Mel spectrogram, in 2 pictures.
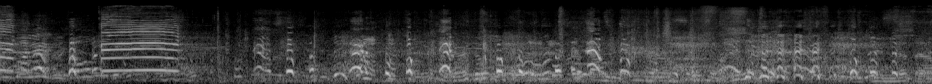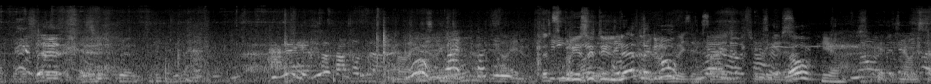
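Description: Several men talk over one another close by, outdoors.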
